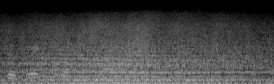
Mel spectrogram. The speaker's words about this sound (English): testing their quad-rotor UAV. This is our drone with the vision computer.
